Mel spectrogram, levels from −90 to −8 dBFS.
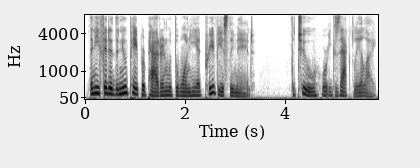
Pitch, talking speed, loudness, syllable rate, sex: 150 Hz, 185 wpm, -19 LUFS, 6.1 syllables/s, female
